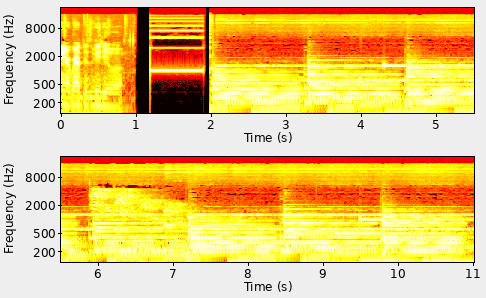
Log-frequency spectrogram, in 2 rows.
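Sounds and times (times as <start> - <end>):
loud music with deep bass: 2.0 - 11.0.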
